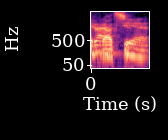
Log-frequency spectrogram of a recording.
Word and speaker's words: grazie: Grazie. Grazie. Grazie, with an air sound at the end.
